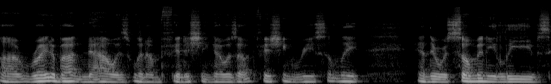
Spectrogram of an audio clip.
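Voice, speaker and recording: A man speaks at a fairly quick pace with fairly even intonation and a medium pitch. His voice is somewhat breathy. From US Midwest, Detroit. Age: 70s. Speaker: fly fishing instructor. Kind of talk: livestream Q&A, reading viewer comments. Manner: halting, many fillers and restarts.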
